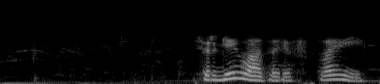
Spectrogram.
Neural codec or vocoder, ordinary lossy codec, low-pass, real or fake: none; AAC, 16 kbps; 7.2 kHz; real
